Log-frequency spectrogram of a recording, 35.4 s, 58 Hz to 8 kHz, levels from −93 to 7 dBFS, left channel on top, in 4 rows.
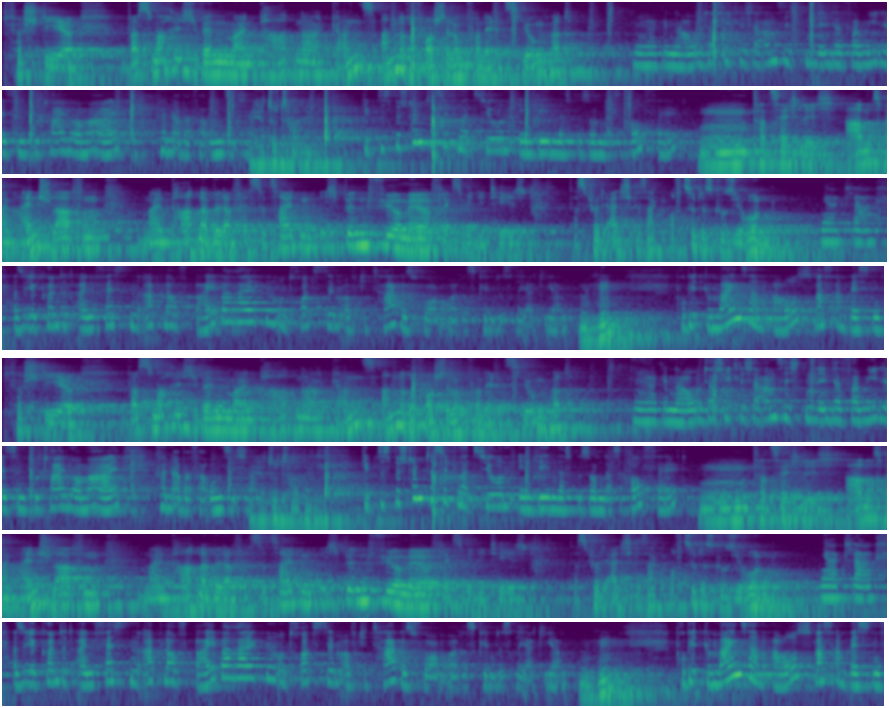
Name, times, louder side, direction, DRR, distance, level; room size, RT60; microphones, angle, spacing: voice 1, 0.0-5.7 11.3-12.1 15.8-23.2 23.4-25.4 32.3-32.7, left 1 dB, 35° left, 7 dB, 1.3 m, -37 dB
sound 1, 3.9-4.3 4.9-5.2 5.9-6.2 6.9-7.6 7.9-8.2 8.9-9.3 9.9-10.4 10.9-11.3 11.9-12.3 12.9-13.4 13.9-14.6 14.9-15.4, left 6 dB, 75° left, 0.7 m, -44 dB
voice 2, 6.3-11.5 12.0-15.7 25.9-32.2 33.1-35.3, right 4 dB, 35° right, 11 dB, 0.6 m, -41 dB
15.5 x 15.0 x 5.9 m, 2.4 s
head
